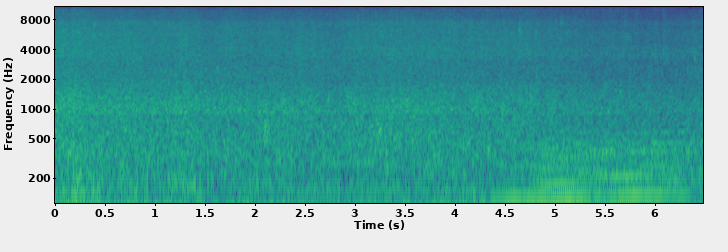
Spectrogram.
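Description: Ocean surf washing against jetty rocks, with wind on the microphone. A low steady hum like a distant engine comes up about halfway through and grows stronger near the end.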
